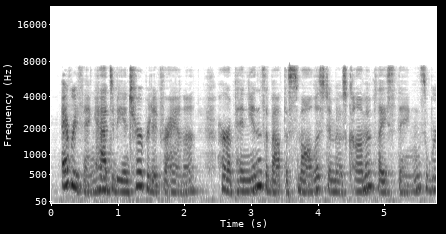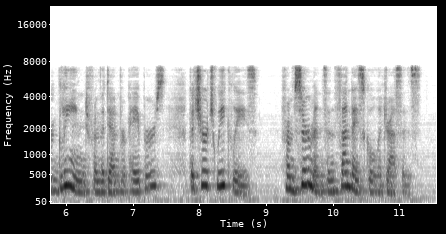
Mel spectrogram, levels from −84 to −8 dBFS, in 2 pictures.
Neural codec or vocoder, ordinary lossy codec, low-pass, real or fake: vocoder, 24 kHz, 100 mel bands, Vocos; AAC, 48 kbps; 7.2 kHz; fake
